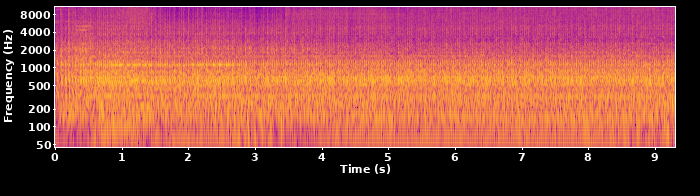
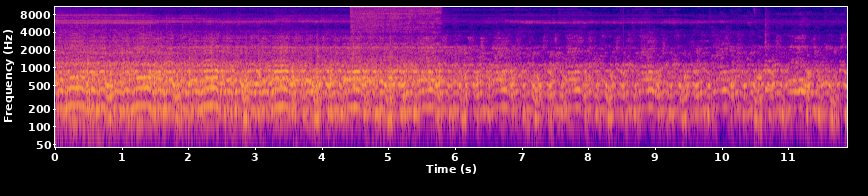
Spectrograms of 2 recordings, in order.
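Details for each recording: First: Semi truck diesel with a 24-volt starter fed by batteries switched into series while cranking: it catches at once and settles into a steady, even idle clatter with no misses. Normal idle. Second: Parts-donor semi truck diesel, not very cold weather: the starter churns slowly and laboriously at under two turns per second with a low clunking, never firing or catching. Slow cranking, no start.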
